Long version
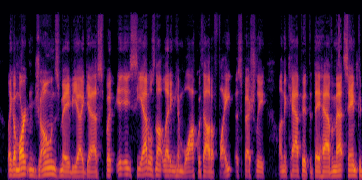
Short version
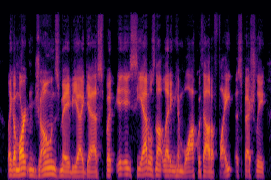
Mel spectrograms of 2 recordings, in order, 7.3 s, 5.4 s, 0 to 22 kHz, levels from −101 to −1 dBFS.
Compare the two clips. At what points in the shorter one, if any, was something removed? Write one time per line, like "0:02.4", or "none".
none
